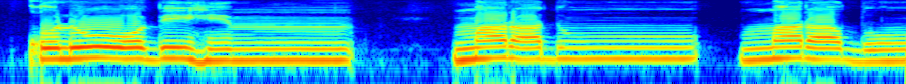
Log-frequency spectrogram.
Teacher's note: میم ساکن کے بعد دوسری میم ہے، یہاں پہ ادغام شفی ہوگا اس لیے یہاں پہ غنہ کریں گے۔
